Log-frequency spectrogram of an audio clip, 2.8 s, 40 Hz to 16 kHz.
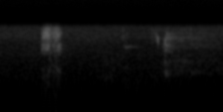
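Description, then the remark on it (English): Two short, breathy sniffs separated by about a second and a half of quiet, as someone smells a 9% alcohol beer with a citrusy smell. “Any sniff? Smells kind of citrusy.”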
